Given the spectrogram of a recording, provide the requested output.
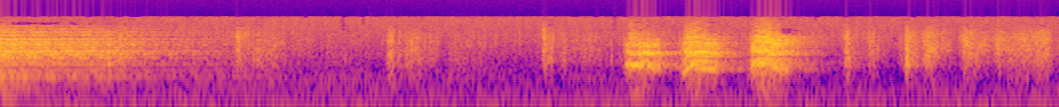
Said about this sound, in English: German shepherd dog, that's what he is. Come out of the army. Like I said, real bad. Vicious.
